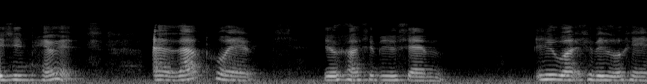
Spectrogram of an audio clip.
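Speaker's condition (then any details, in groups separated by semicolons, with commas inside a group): Tongue cancer surgery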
